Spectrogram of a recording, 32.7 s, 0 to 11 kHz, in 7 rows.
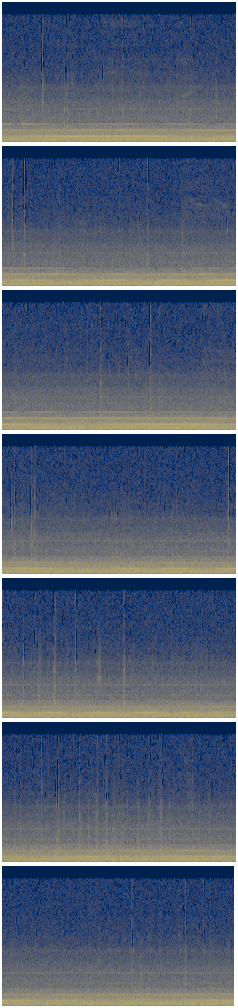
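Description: Airbus A320 cabin noise on final approach with flaps extended: a steady rush of engine and airflow noise under a constant droning hum, the hum wavering briefly a little past the middle.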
